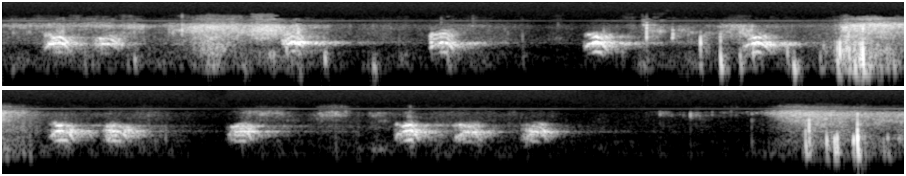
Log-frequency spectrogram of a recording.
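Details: A female Finnish Spitz hunting in the Lapland taiga in autumn, pushing a capercaillie grouse, barks in quick, high, ringing bursts, a dozen or so over nine seconds with short pauses between runs, in a quiet outdoor setting.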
